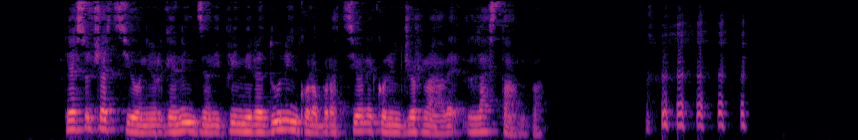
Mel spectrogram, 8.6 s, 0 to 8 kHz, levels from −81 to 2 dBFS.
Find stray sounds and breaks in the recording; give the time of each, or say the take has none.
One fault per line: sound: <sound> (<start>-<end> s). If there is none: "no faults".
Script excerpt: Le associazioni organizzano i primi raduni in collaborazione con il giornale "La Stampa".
sound: laugh (6.5-7.5 s)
